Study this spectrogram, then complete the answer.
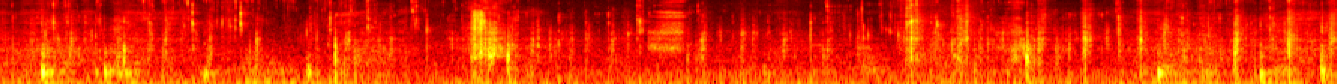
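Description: Fingers squish and mix soft rice.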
